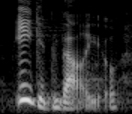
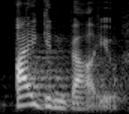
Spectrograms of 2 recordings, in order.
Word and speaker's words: eigenvalue: but I wasn't quite sure on how to pronounce it looked to me like vegan value so right I mean I think that's what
